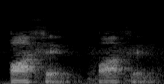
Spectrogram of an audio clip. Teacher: it was often and it's changed somewhat over the years but now it's accepted as a silent T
